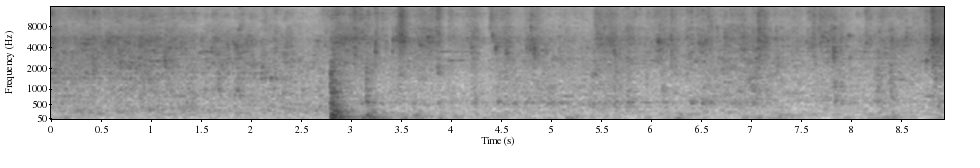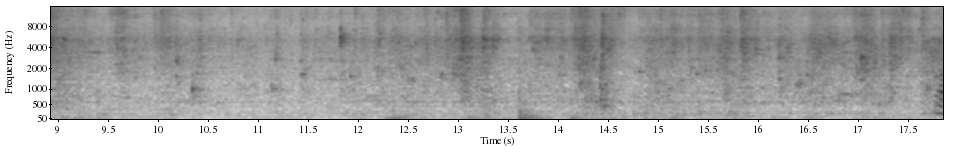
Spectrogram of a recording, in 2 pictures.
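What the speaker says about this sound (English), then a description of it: "I'm washing the rice until I see the water is not cloudy, it's a bit clear" Rice being washed by hand in water, with continuous splashing, swishing and dripping that sits fairly quiet and close. A sharper splash cuts in near the start, and no one speaks.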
